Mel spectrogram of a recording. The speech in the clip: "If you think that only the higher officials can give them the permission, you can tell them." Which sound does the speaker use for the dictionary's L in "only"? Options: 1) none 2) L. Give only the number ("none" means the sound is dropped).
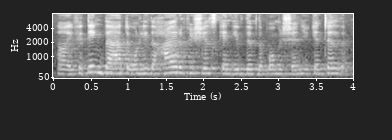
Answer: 2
